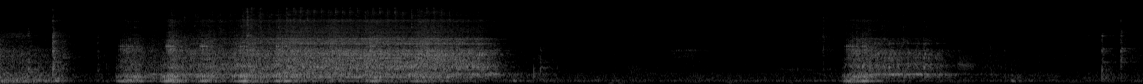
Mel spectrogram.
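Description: A sewing machine stitching chudidhar pant cloth, a loud steady whirring run of several seconds that stops, then a second shorter burst after a quiet pause.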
